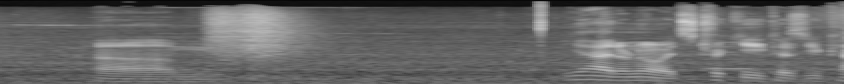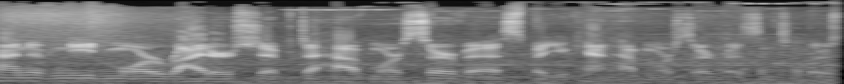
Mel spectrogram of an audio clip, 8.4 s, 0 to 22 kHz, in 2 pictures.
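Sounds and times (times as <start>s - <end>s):
steady traffic background: 0.0s - 8.4s
bus brakes squealing at a bus stop: 0.2s - 2.2s, 3.5s - 5.4s
speech: 0.5s - 1.5s, 2.9s - 8.4s
bus air brakes hissing: 1.0s - 1.8s, 4.2s - 5.2s.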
